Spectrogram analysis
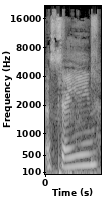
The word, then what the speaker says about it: assaying: my name and are assaying to be my saints. Do you guys know what that means, assaying? How do you spell it? Like essay.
